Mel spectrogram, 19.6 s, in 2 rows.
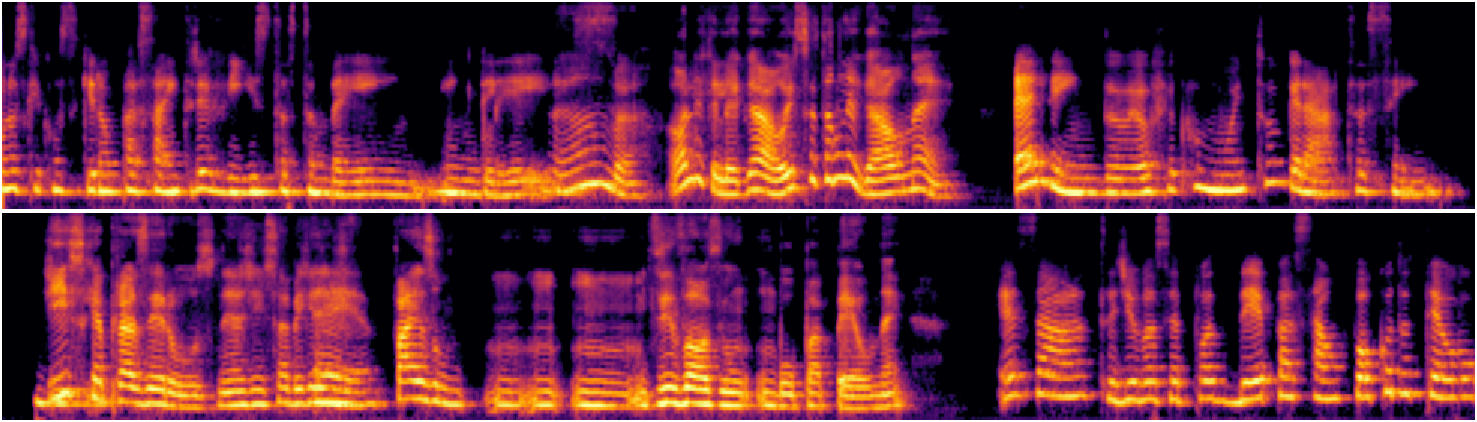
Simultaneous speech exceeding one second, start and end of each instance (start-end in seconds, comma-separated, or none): none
